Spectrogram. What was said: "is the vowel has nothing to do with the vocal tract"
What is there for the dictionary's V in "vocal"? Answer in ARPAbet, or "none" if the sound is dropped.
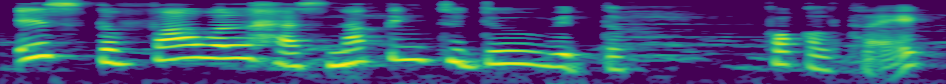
F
